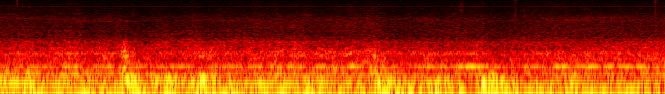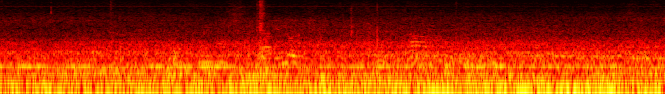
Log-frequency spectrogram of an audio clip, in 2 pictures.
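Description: A small rail car rumbles and hums steadily along an elevated track.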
